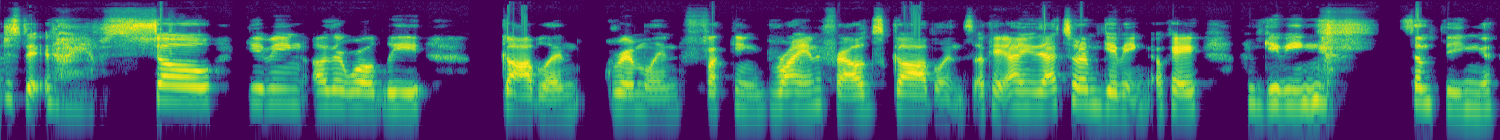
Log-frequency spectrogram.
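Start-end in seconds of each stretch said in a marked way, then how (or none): none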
